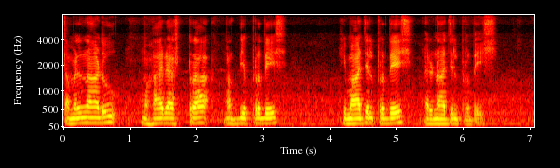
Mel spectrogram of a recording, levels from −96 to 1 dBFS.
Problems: background sounds at intervals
